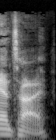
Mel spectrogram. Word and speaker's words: Anti: It's Anti. A friend sent me a text. It was like, I'm having a hot debate. Is it Anti or Anti?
